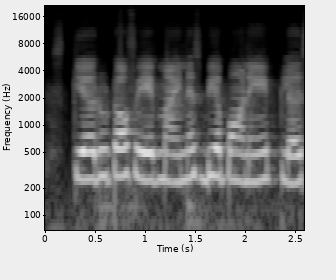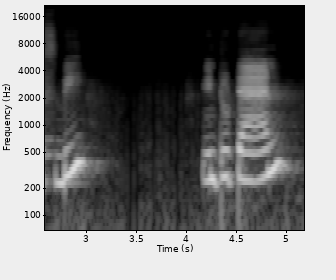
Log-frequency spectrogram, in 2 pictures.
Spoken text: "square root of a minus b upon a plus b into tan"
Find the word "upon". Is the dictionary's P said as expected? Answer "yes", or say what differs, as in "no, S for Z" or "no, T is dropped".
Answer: yes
